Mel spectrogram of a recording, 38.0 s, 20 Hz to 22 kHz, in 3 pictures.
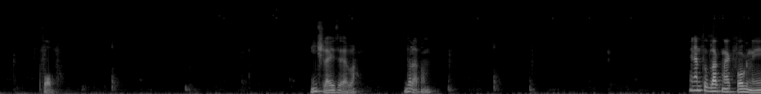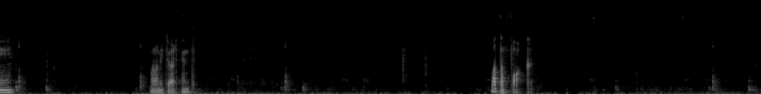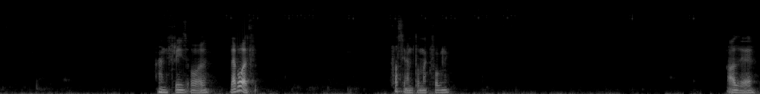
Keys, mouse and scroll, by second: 1.3 scroll down 1, 1.9-3.1 alt+middle drag, 3.7 click, 6.9-7.5 alt+middle click, 7.9 click, 8.2-8.9 alt+middle click, 9.2 click, 10.1 w, 10.5 click, 12.7 scroll down 1, 13.0-13.6 alt+middle click, 13.8 click, 15.0 middle click, 15.3 scroll down 1, 15.7-16.4 click, 16.6-17.3 alt+click, 17.5 alt+middle click, 18.0 alt+click, 19.4 alt+q, 20.1 click, 21.6 right click, 22.5 click, 22.9 scroll up 1, 24.0 click, 24.6-25.2 alt+middle click, 25.4 right click, 28.1 click.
